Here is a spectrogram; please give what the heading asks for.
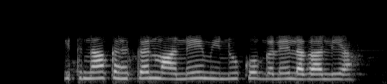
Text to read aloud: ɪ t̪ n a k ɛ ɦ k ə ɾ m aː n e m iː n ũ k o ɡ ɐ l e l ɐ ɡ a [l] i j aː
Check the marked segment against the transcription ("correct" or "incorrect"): correct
